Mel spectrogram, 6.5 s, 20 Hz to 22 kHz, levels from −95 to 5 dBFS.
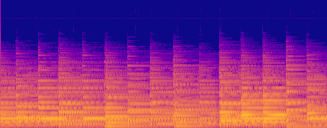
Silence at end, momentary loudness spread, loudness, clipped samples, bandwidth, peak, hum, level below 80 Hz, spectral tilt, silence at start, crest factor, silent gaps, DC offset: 0 s; 7 LU; -15 LUFS; under 0.1%; 5.2 kHz; 0 dBFS; none; -40 dBFS; -10.5 dB/octave; 0 s; 14 dB; none; under 0.1%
